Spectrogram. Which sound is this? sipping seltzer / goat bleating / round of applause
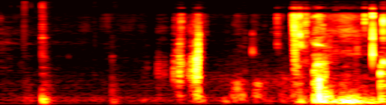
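sipping seltzer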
